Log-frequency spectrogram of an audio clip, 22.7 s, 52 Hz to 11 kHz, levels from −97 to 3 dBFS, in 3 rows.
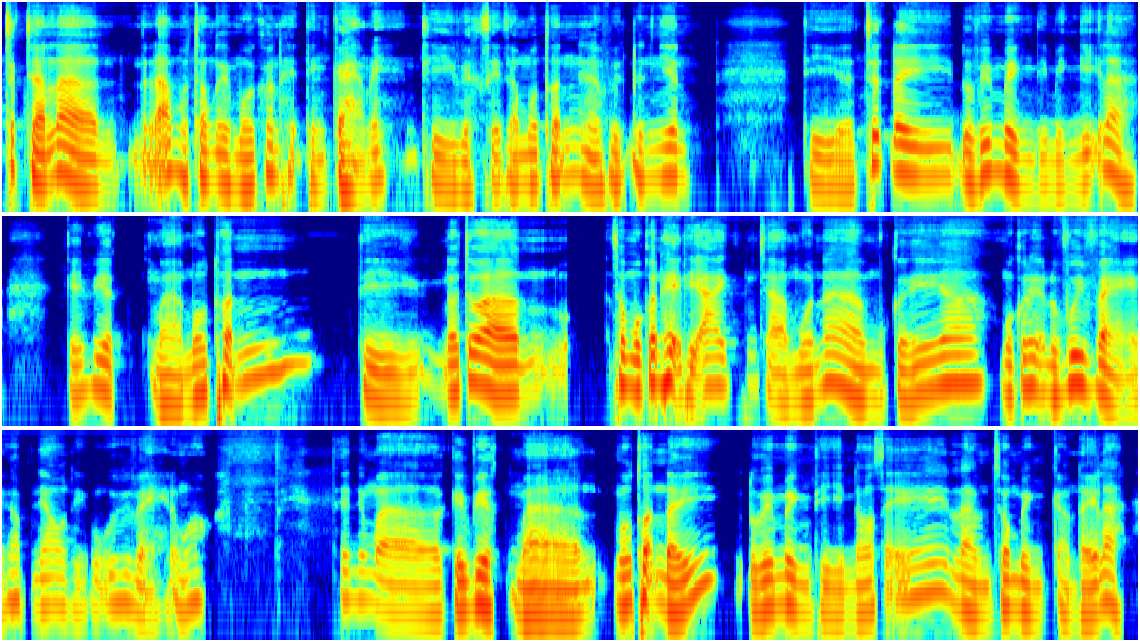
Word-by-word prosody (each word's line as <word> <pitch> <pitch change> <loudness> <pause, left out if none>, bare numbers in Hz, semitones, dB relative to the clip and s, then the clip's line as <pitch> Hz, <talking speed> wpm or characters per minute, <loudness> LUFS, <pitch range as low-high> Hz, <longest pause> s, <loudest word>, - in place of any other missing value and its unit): chắc 165 - -1
chắn 120 -1 +5
là 115 -8 +5 0.2
đã 215 -7 +1
một 140 -4 -3
trong 120 -1 0
cái 115 -1 +1
mối 105 0 0
quan 140 +3 -3
hệ - - -7
tình 105 -2 -6
cảm 100 -1 0
ấy, 120 - -3 0.2
thì 100 -4 -3
việc 95 0 -5
xảy 105 - -2
ra 105 - -3
mâu 115 +1 -2
thuẫn 130 +3 -2
là 110 -4 -1
việc 115 - -2
đương 125 0 -4
nhiên. 135 0 0 0.8
Thì 105 -2 -3 0.2
trước 180 -1 +2
đây 135 -3 +2
đối 120 -2 0
với 145 - +2
mình 125 -9 +2
thì 105 - -7
mình 100 0 -9
nghĩ 115 - -2
là 135 -10 -1 0.4
cái 120 - -3
việc 135 -3 0 0.2
mà 100 -2 -1
mâu 120 +5 +1
thuẫn - - +2 0.8
thì 105 -4 +1 0.3
nói 125 +1 +3
tung 165 -2 +5
là 125 -3 +9
m 120 - -5 0.6
trong 155 -2 +3
mối 140 - +5
quan 160 -1 +5
hệ 170 - +6
thì 115 0 -1
ai 150 0 +1
cũng 155 -1 -18
chả 100 -8 -2
muốn, 110 +4 -3
à, 150 -8 +2
một 110 0 -4
cái, 125 +5 0
ơ, 160 +1 +3
mối 125 -3 -2
quan 145 0 +2
hệ 130 - -3
nó 120 - 0
vui 155 +5 +5
vẻ, 110 - +1
gặp 145 -3 -6
nhau 125 0 -5
thì - - -10
cũng 120 - -10
vui 135 +1 -5
vẻ, 105 -4 -5
đúng 120 - -6
không? 145 - -4 0.9
Thế 150 - -4
nhưng 150 -1 -7
mà 110 -4 0 0.3
cái 115 - +3
việc 130 -1 +5
mà 100 -1 +2 0.3
mâu 130 0 +2
thuẫn 140 - +4
đấy 145 - +3 0.2
đối 110 - -1
với 120 - +5
mình 125 -4 +1
thì 100 -3 -4
nó 105 +2 -3
sẽ 120 - -6 0.4
làm 110 -5 -1
cho 125 +4 0
mình 115 -4 -1
cảm 100 -2 -7
thấy 100 +1 +2
là 140 0 0
120 Hz, 240 wpm, -22 LUFS, 105-140 Hz, 0.9 s, là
